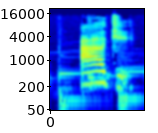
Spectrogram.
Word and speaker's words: 아기: hangout word number 167 this is pronounced as a two-syllable word the first syllable is a second syllable is ghee pronounce it with me agi the word aggi is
